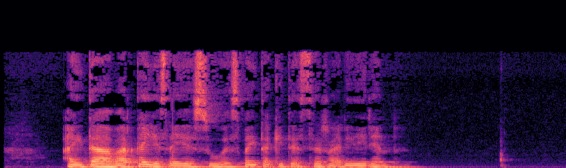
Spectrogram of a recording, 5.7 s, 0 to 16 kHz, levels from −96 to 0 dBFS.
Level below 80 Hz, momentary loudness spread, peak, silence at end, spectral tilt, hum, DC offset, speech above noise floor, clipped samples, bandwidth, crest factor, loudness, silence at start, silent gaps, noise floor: -56 dBFS; 11 LU; -6 dBFS; 1.45 s; -5.5 dB/octave; none; under 0.1%; 46 dB; under 0.1%; 11.5 kHz; 18 dB; -21 LUFS; 0.65 s; none; -66 dBFS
